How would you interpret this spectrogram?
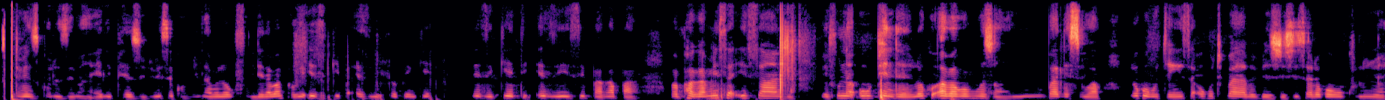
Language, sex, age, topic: North Ndebele, female, 25-35, education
